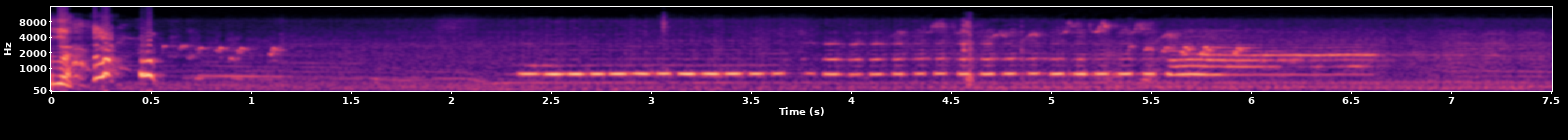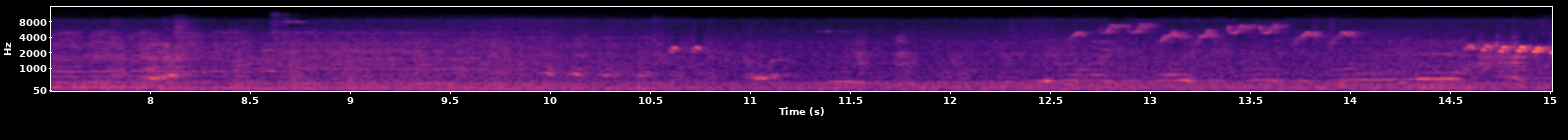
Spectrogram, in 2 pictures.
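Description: A loud, steady, pulsing pitched call from about two to six and a half seconds in, then quieter high bird chirps near the end.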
